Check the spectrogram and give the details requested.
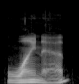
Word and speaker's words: YNAB: you what y NAB stands for it's actually pronounced wab and basically stands for you need a budget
